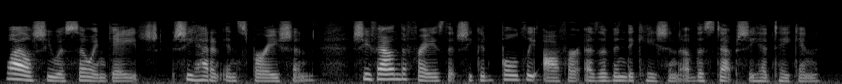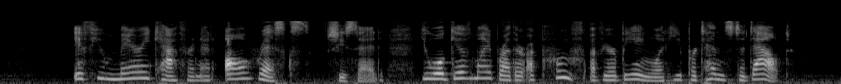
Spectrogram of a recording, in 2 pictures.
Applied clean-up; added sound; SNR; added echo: none; none; none; none.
